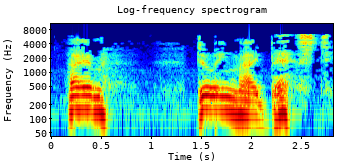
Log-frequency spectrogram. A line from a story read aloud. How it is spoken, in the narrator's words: he answered feebly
